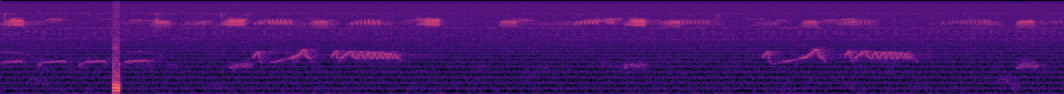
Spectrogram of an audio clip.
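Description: Crickets chirping steadily in short repeated pulses. A sharp click comes about a second in. Twice a lower call sounds, a quick rise and fall followed by a trill.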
